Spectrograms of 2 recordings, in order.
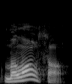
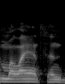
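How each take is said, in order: First: The name is said with a French pronunciation. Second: The name is said with an English pronunciation. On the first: This is the original form of the name. "the correct Francophile pronunciation of his name" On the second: This is the simpler everyday version. "just go with Melanson because it's easier"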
